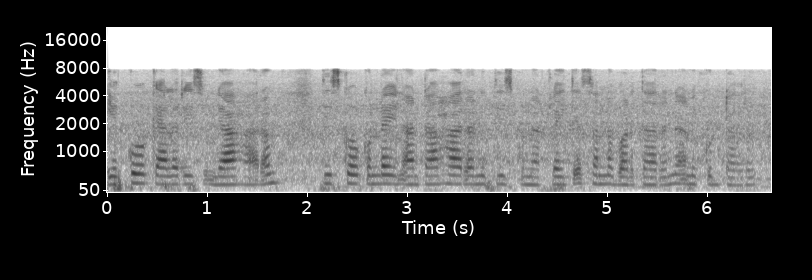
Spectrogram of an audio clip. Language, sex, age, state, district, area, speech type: Telugu, female, 45-60, Andhra Pradesh, Chittoor, rural, spontaneous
